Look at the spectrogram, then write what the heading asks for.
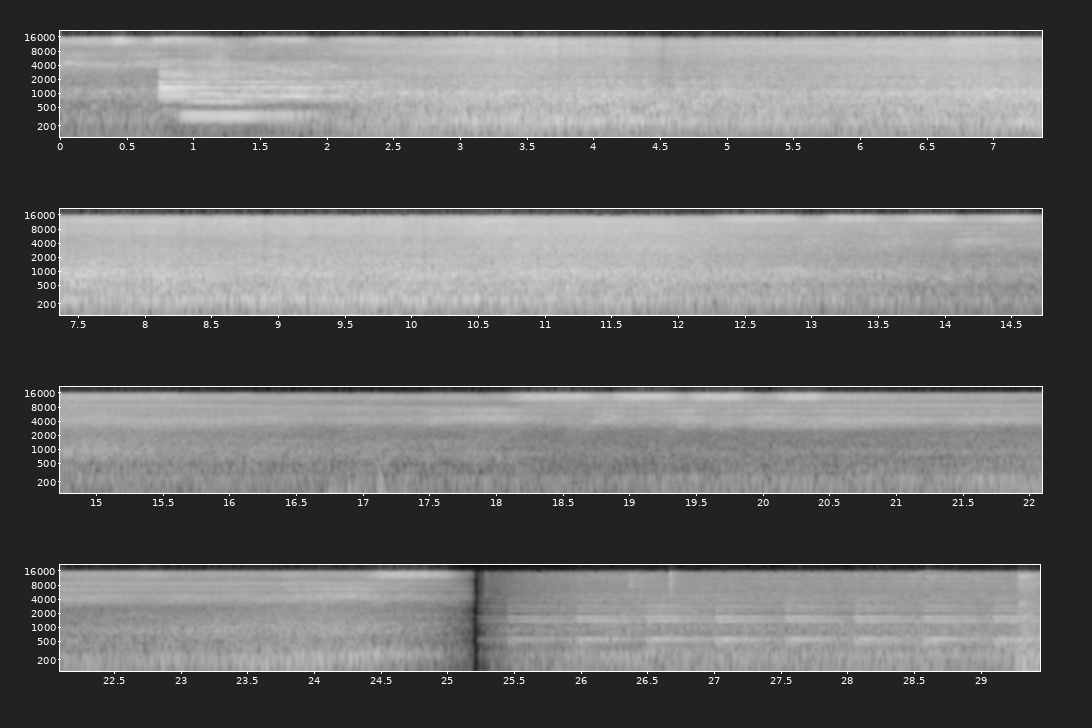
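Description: An electric commuter train sounds a short horn blast about a second in, then runs past with a loud rush of wheel and running noise that builds and slowly fades. After a sudden cut near the end, faint steady tones ring.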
